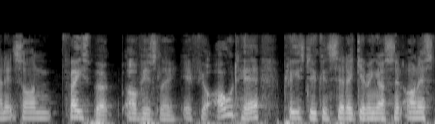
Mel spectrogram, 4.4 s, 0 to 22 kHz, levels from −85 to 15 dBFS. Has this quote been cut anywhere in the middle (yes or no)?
yes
